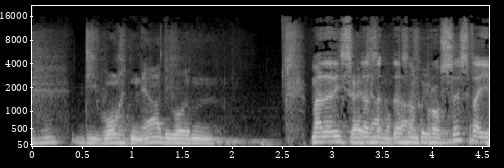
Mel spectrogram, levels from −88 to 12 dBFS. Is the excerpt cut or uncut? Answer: uncut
